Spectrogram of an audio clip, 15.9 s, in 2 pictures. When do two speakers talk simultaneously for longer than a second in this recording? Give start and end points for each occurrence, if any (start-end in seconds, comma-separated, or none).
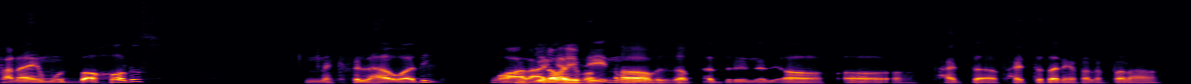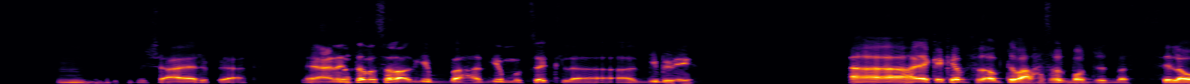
3.4-4.8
